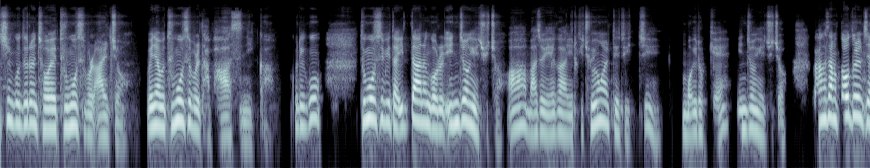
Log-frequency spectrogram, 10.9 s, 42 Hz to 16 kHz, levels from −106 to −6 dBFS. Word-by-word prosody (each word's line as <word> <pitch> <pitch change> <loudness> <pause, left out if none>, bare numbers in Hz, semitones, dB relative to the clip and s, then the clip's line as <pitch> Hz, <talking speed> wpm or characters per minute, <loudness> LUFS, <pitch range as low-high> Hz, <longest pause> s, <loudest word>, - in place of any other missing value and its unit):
친구들은 210 -3 0
저의 170 -1 +3
두 180 +2 -2
모습을 160 -8 0
알죠. 125 -6 -3 0.2
왜냐면 185 0 +4
두 195 - -3
모습을 215 -7 +3
다 - - -9
봐왔으니까. 120 -4 -7 0.2
그리고 185 +8 -3 0.5
두 225 - -1
모습이 235 -2 +3
다 195 - +2
있다는 210 +5 +5
거를 165 -3 +2
인정해 210 -2 +2
주죠. - - -7
'아 180 +4 -2
맞아. 150 +1 -3
얘가 145 0 -4
이렇게 135 - -11
조용할 210 +3 0
때도 150 -9 -9
있지.' 155 - -12 0.3
뭐 140 0 -5
이렇게 150 +5 -8
인정해 165 -5 -3
주죠. - - -9 0.3
그 210 - -4
항상 240 0 +5
떠들지 260 -4 +5
180 Hz, 405 characters per minute, -25 LUFS, 150-215 Hz, 0.5 s, 있다는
